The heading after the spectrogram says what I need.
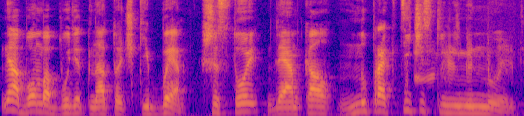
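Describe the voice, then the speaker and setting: A man's voice: medium pitch, lively intonation, measured pace. Slangy male esports commentator, faint game noise. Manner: colloquial gamer slang. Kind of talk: live match commentary, conversational. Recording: game sound behind the voice.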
